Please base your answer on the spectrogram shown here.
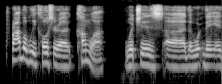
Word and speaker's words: Kamala: the issue is that the name is actually KLA right meaning Lotus that's the exact uh meaning of that word so it's not Kamala she could choose to pronounce it that way I mean you know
